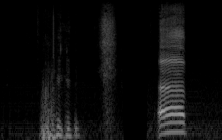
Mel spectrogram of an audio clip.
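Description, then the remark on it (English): A short, flat electronic buzz, like a door buzzer, sounds once at steady loudness, preceded by a brief murmur of voice and a soft hiss. “There is someone at the door.”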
